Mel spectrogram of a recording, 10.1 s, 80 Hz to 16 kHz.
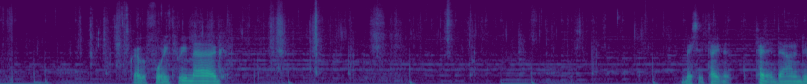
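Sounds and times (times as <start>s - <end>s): cord rustling and clicking: 0.0s - 8.6s
soft background music: 0.0s - 10.0s.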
